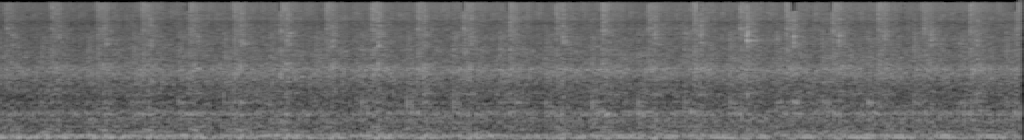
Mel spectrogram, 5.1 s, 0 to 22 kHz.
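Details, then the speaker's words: 1955 Ford F100 short-box pickup with side pipes under the running boards, idling in neutral after an easy start: deep, steady, evenly lumpy rumble, no knocking or ticking; normal idle. "Starts easily. Of course, a little rumble coming out of those side pipes."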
